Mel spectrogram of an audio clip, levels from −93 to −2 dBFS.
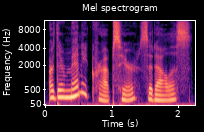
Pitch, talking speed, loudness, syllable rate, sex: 210 Hz, 185 wpm, -18 LUFS, 6.3 syllables/s, female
